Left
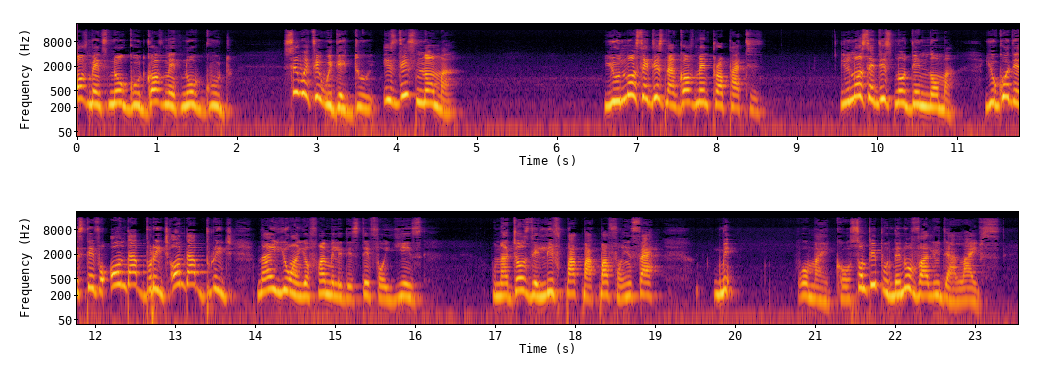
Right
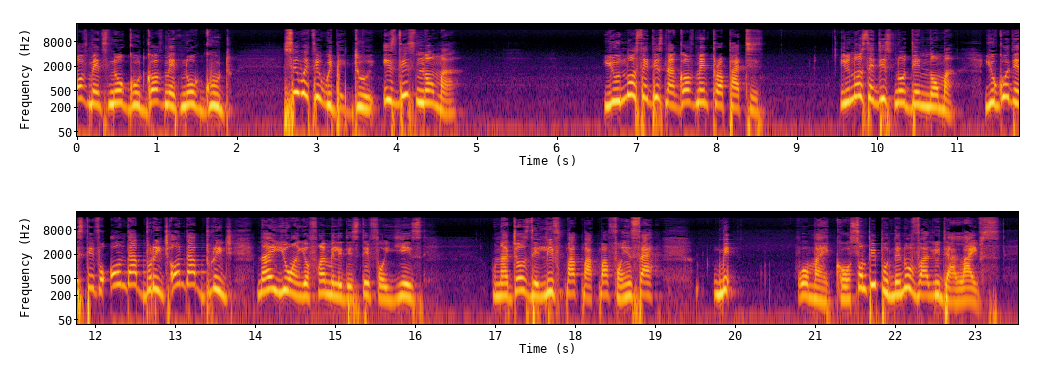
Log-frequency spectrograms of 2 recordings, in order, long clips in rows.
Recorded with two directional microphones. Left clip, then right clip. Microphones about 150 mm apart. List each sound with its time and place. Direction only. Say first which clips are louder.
0.0 s speech: right 1 dB; 35° right (ahead or behind); by 3.5 s 50° right (ahead or behind)
3.5 s speech: right 4 dB; 30° right (ahead or behind)
6.9 s speech: right 1 dB; 35° right (ahead or behind)
9.7 s speech: left 1 dB; 30° right (ahead or behind)
17.5 s speech: right 2 dB; 35° right (ahead or behind)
